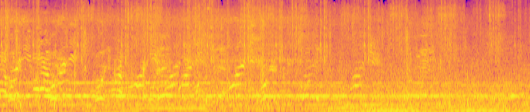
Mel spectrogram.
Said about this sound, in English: As her car pulls up to her mansion, paparazzi waiting outside mob her and take flash photos.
